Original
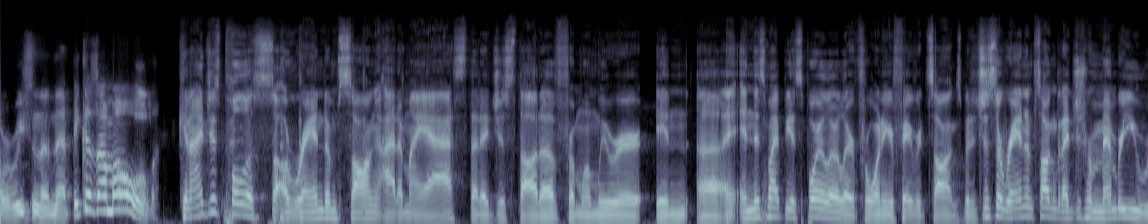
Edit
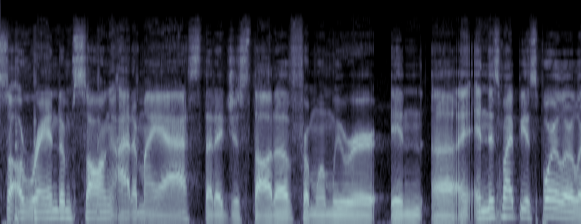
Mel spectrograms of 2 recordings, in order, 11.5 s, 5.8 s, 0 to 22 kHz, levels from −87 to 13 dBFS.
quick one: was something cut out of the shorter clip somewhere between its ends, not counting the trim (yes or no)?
no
